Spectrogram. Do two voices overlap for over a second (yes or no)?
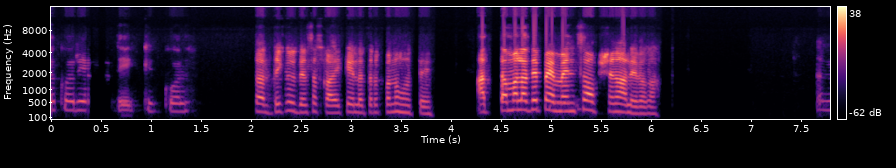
no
